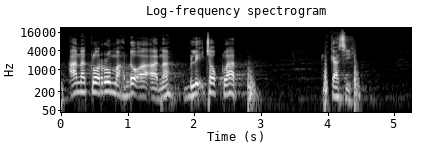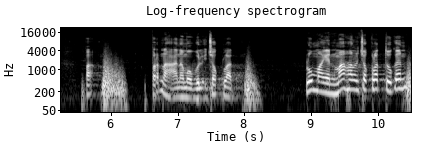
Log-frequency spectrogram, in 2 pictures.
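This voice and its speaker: Brief: male preacher, high voice, lively and humorous, quizzes the congregation, long echoey mosque hall. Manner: lively, humorous, asks the congregation rhetorical questions. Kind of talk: mosque sermon.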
